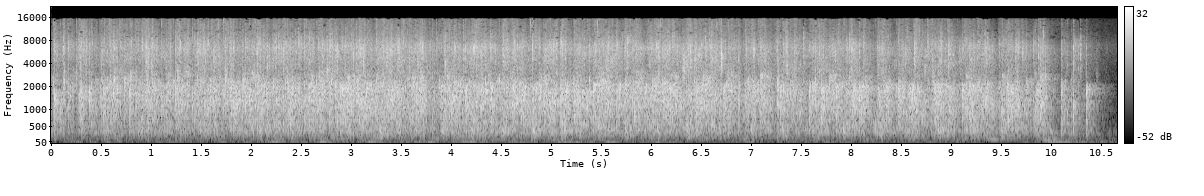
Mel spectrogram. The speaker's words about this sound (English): And finally, I had to introduce him last. Please give him the biggest round of applause of all because, well, he's our boss,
